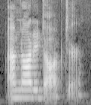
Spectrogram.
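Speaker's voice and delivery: usual speaking voice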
